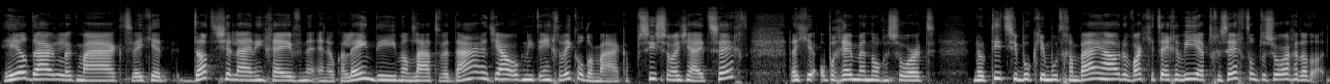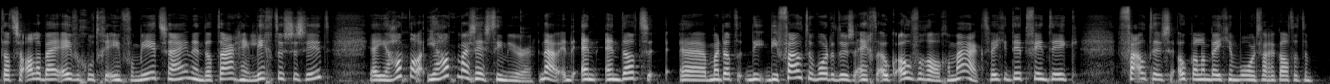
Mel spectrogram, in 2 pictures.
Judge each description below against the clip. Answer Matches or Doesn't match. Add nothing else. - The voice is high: Matches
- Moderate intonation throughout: Matches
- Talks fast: Matches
